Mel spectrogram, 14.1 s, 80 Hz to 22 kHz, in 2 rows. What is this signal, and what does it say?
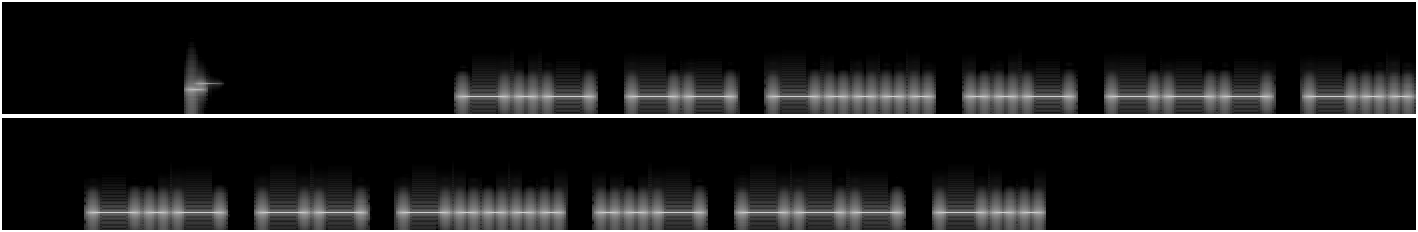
Morse code, heard as a keyed tone, about 17 wpm, 700 Hz. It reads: KM6UOD KM6UOD
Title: USA Call Signs Repeated 2x 17wpm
